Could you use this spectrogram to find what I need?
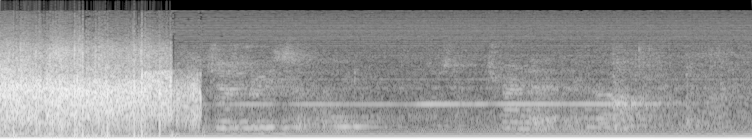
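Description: A man speaks faintly from a distance in an echoing hall.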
